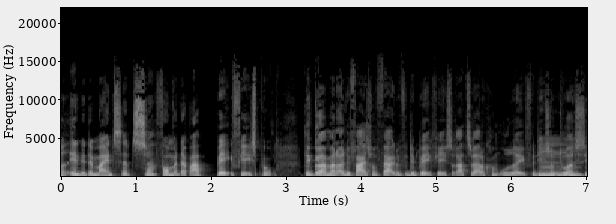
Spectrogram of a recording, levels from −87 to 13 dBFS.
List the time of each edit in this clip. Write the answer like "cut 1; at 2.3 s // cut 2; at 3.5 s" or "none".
none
